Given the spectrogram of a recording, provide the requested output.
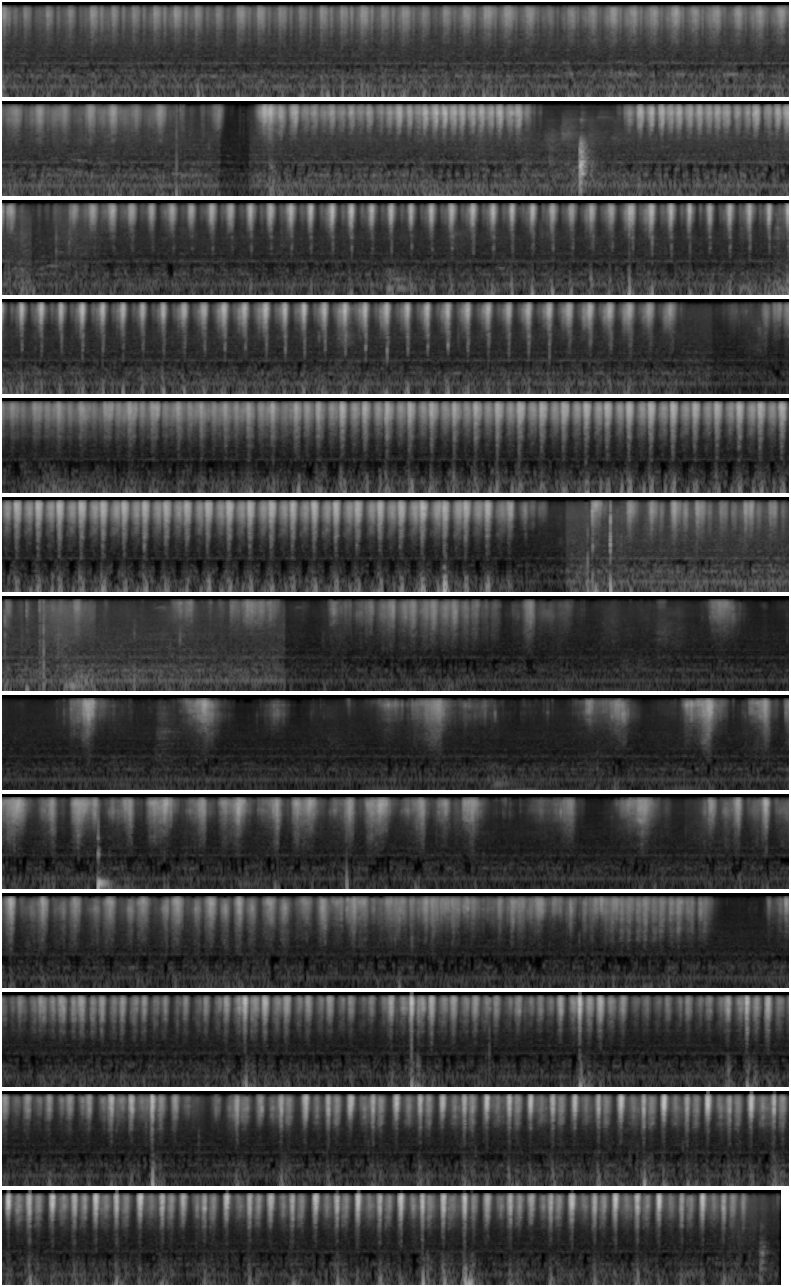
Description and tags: Sonido de salero. Shaker sound
pimienta, sal, salero, salt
